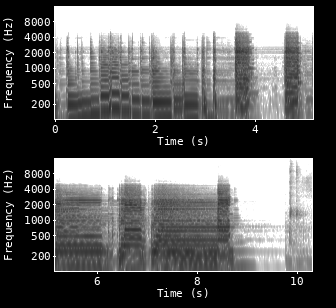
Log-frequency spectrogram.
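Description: Fender American Special Telecaster on its bridge pickup played through an overdriven amp: a run of quick picked single notes, then a handful of ringing chord stabs, the last fading out about nine seconds in.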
